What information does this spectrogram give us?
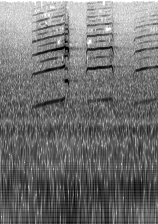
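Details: Bald eagle chick on a Hornby Island nest calling as its father brings food: drawn-out high whistled notes, slightly rising with a sharp upturn at the end, three phrases in quick succession over low wind noise.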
